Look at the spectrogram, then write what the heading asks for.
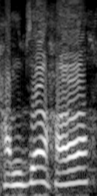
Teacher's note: حمزہ ہا حلق کے نیچے والے حصے سے ادا ہوتے ہیں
